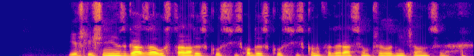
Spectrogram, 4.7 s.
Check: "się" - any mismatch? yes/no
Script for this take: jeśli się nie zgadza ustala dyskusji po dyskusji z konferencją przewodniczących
no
